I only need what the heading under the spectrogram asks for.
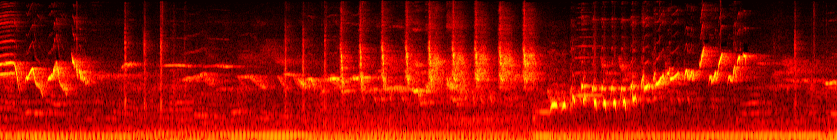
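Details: White-rumped shama fighting song, used to stimulate and train shamas: descending whistled phrases, then a fast run of repeated harsh notes that rises in pitch, over a steady low hum.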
